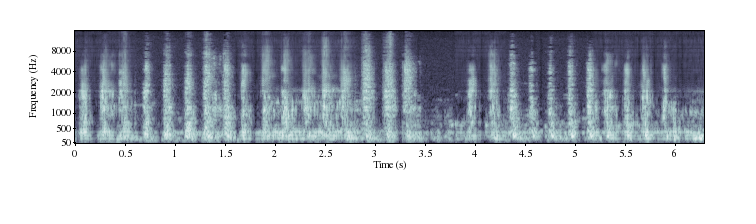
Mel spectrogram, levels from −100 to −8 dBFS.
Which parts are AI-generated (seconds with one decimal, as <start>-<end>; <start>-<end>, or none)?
0.0-0.6; 1.6-2.8; 3.8-4.3; 5.2-6.3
